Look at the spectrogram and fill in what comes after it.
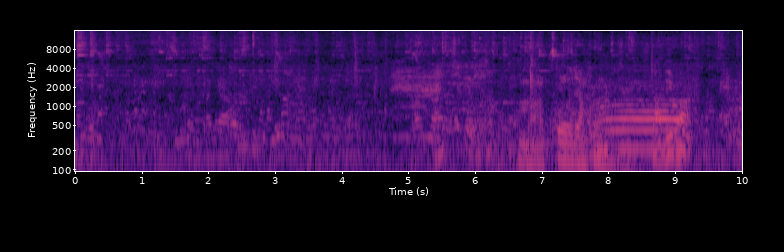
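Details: Cattle at the Ciwareng livestock market in Purwakarta, Indonesia: a loud, drawn-out, steady-pitched moo rises near the end. Before it, voices chatter over crowd noise and market bustle.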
